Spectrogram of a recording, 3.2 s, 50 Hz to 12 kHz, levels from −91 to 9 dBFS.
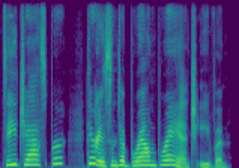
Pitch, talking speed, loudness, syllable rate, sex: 280 Hz, 150 wpm, -15 LUFS, 4.1 syllables/s, female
